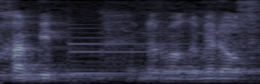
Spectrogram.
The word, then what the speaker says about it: Khabib Nurmagomedov: Khabib Nurmagomedov, ya, nama ini adalah merupakan literalisasi dari ejaan bahasa Rusia yang kalau di dalam literalisasi bahasa Arab atau bahasa Indonesia sebenarnya dibaca Khabib Nur Muhammad.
